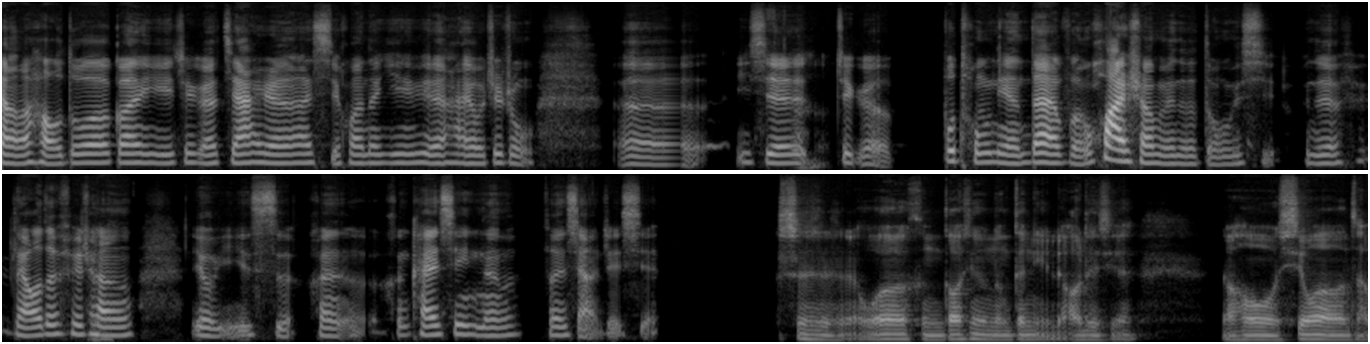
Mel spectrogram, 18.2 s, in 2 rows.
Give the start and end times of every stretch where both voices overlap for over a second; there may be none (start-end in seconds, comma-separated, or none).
none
